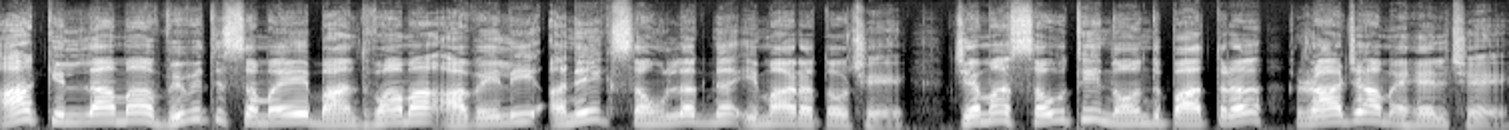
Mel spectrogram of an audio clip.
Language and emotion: Gujarati, neutral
